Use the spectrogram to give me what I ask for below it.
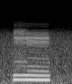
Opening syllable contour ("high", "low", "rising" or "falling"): high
